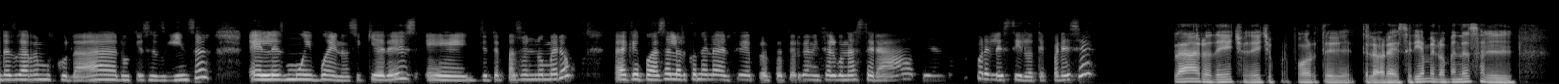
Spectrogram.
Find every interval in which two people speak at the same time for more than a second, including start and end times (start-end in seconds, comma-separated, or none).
none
